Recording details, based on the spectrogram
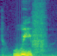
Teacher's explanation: the term wife was pronounced with a long E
